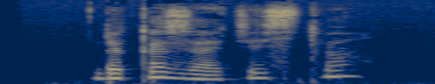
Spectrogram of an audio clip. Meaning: 1. evidence, proof, justification 2. proof
- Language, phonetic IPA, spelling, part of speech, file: Russian, [dəkɐˈzatʲɪlʲstvə], доказательство, noun, Ru-доказательство.ogg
